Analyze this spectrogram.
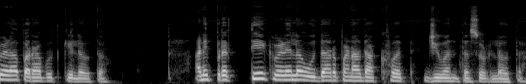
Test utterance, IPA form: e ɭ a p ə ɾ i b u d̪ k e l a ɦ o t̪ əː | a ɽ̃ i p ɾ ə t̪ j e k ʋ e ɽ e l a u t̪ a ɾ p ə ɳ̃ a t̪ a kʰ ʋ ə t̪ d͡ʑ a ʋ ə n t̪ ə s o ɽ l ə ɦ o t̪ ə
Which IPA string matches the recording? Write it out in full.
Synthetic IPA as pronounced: e ɭ a p ə ɾ a b u t̪ k e l ə ɦ o t̪ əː | a ɽ̃ i p ɾ ə t̪ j e k ʋ e ɭ e l a u d̪ a ɾ p ə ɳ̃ a d̪ a kʰ ʋ ə t̪ d͡ʑ i ʋ ə n t̪ ə s o ɽ l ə ɦ o t̪ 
